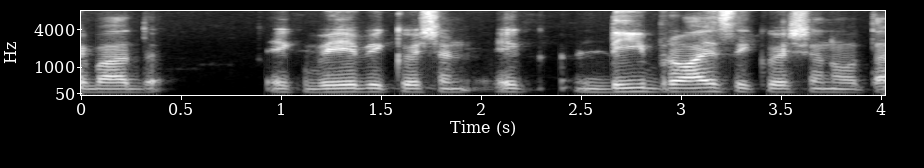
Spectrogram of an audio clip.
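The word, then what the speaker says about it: de Broglie: हाँ, वो डी ब्रॉगली नहीं, वो लिखा जाता है बट इट is pronounced as डी ब्रॉय।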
